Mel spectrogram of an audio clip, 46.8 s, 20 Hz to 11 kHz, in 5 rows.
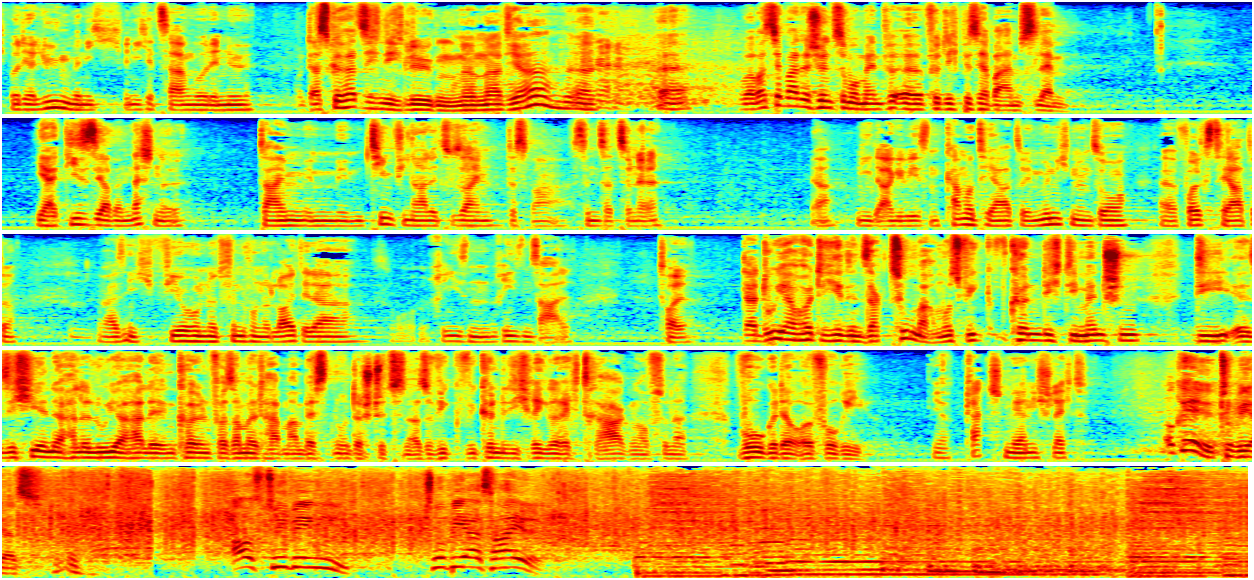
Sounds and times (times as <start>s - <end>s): Speech: 0.0s - 8.1s, 9.7s - 14.5s, 15.5s - 23.1s, 23.7s - 38.2s, 39.2s - 41.6s.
